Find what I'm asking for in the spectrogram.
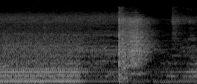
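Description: A single sharp crack from an air rifle firing a slug through a grooved barrel at a target, standing out against a steady background hum, with a faint second tap shortly after.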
